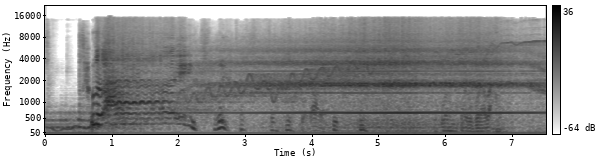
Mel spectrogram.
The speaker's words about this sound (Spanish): Comenzando cuenta atrás, motores en marcha. 4, 3, 2, 1, 0. La ignición vaya con Dios.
